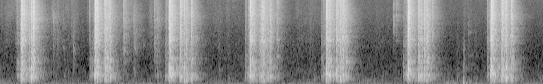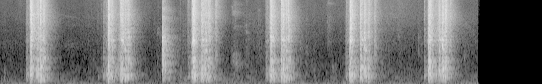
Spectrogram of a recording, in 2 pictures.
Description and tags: Porte ascenseur
Elevator door sound made sliding metallic boxes.
door, elevator, lift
